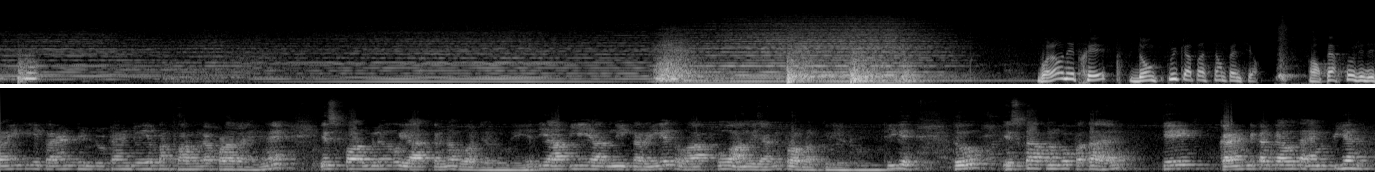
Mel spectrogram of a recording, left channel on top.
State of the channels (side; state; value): both; different; correlation 0.01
